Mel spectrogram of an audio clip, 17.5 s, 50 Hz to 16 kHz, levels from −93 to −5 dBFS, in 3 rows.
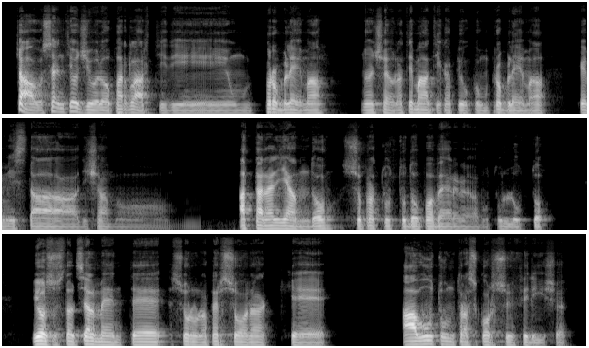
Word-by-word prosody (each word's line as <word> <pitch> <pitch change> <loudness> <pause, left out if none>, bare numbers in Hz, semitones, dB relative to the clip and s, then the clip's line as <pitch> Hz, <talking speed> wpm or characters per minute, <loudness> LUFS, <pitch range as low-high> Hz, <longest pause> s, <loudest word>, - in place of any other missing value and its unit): Ciao. 95 -1 +6
Senti 130 +1 -2
oggi 140 -8 +1
volevo 95 -2 0
parlarti 105 -4 -2
di 90 0 -7
un 90 -1 -11
problema, 100 -5 +1 0.4
non 95 0 -3
c'è 95 +1 -3
una 90 +1 -4
tematica, 95 -2 -1
più 90 -2 -5
che - - -9
un 85 -1 -7
problema 90 -1 -3 0.3
che 100 - -1
mi 90 -1 -5
sta 85 -2 -2
diciamo, 80 -6 -13
mhmm, - - -31 0.5
attanagliando 100 -2 +3
soprattutto 95 -1 -3
dopo 90 +1 0
avere 85 -1 -3
avuto 85 0 -14
un 85 - -8
lutto. 80 -1 -7 0.6
Io - - +11
sostanzialmente 100 -2 +2
sono 105 0 -1
una 95 -1 -1
persona 95 -4 0 0.2
che 90 -1 -2 0.7
ha 105 - +8
avuto 120 +2 +6
un 105 -3 -2
trascorso 100 -1 -2
infelice. 85 -2 -6
95 Hz, 135 wpm, -26 LUFS, 85-100 Hz, 0.7 s, Io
